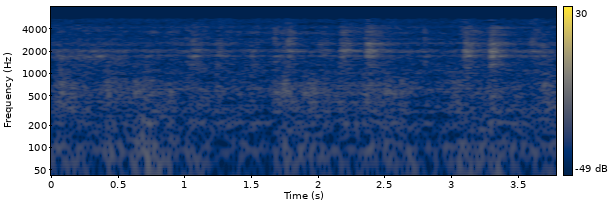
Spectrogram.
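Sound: train running on rails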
